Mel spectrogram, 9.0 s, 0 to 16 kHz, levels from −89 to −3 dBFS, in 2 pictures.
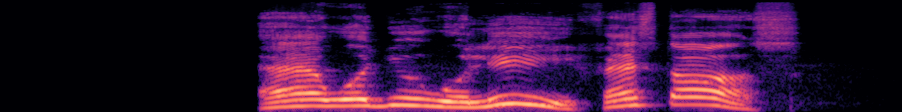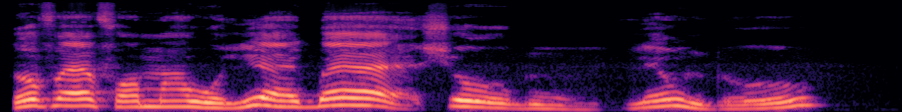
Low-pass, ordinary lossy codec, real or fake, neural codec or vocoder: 14.4 kHz; none; real; none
